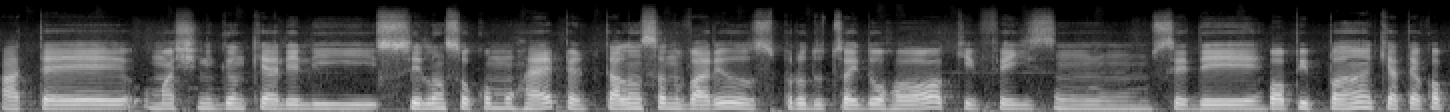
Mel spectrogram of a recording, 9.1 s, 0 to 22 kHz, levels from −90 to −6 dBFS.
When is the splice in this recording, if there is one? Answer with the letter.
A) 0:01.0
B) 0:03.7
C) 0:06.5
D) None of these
D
